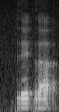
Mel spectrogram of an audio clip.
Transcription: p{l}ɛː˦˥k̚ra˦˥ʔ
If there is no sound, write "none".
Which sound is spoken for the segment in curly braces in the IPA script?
r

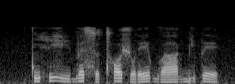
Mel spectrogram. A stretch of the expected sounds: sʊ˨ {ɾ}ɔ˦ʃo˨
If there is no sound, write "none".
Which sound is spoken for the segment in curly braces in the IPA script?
tʰ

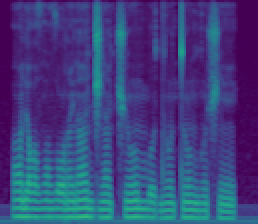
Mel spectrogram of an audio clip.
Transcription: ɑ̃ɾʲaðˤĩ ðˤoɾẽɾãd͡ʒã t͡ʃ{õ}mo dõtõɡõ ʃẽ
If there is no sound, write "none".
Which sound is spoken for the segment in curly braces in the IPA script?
õ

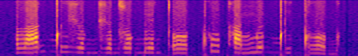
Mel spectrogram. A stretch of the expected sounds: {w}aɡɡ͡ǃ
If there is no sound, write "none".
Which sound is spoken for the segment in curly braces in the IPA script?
β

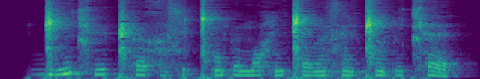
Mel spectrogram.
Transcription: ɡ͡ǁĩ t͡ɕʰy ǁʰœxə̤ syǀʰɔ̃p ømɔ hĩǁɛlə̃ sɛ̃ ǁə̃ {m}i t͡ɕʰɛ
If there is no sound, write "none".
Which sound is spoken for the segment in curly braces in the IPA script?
p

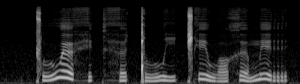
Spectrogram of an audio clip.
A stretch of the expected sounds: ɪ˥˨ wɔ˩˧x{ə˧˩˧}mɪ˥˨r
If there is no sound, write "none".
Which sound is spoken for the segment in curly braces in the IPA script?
ə˧˩˧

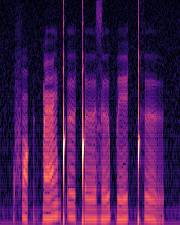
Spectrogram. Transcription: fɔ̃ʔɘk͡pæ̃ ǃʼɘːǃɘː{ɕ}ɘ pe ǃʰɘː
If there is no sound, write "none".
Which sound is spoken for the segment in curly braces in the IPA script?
z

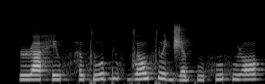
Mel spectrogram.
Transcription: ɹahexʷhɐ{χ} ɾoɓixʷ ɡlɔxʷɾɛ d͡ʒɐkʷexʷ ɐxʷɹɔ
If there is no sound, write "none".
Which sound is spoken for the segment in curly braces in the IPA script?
xʷ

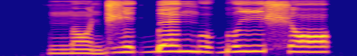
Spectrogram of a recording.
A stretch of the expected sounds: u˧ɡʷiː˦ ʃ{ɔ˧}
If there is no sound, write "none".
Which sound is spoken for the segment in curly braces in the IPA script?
ɔ˦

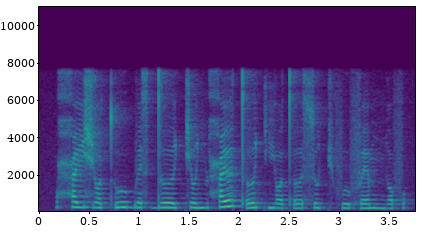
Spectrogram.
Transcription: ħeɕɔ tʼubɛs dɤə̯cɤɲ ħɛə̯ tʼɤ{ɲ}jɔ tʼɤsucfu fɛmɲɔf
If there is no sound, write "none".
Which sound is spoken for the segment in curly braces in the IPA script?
c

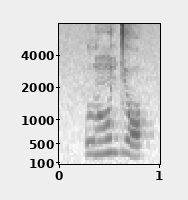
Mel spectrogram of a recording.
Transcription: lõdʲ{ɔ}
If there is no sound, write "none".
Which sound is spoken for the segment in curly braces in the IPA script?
ɔ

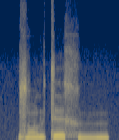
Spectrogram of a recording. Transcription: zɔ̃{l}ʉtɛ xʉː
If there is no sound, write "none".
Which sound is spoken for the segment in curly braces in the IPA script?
l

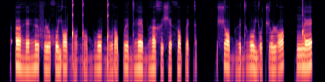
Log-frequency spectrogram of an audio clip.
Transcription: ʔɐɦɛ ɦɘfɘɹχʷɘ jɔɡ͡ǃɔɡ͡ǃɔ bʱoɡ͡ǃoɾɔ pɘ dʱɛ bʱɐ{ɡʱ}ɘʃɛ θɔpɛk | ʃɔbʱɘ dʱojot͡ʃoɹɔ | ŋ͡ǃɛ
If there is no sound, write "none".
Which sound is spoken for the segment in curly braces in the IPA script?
x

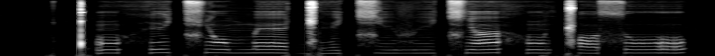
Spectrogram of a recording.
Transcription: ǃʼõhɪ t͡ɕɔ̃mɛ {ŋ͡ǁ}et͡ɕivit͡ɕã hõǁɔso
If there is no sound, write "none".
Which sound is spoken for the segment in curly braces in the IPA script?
ɡ͡ǁ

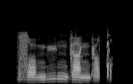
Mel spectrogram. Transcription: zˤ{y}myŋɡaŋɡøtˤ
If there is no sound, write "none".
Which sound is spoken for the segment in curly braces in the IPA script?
ø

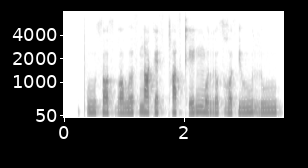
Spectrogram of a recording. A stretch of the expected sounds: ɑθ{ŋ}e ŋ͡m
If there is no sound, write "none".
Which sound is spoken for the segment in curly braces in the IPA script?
kʼ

